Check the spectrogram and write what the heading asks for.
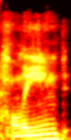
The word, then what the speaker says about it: Helene: absolutely devastated okay in the hurricane was it Helen is it is that how you say it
